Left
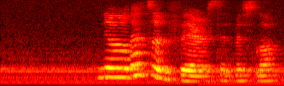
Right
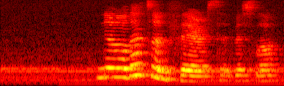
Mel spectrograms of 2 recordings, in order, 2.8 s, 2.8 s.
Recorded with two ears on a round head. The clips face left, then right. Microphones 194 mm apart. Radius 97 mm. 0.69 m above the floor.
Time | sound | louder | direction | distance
1.0 | a woman speaking | right 1 dB | 60° right (ahead or behind) | 1.8 m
